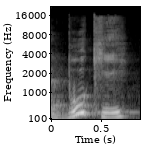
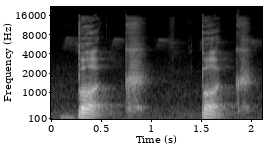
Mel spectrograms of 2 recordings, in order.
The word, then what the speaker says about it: book: Então, a pronúncia dessa palavra aqui não é book e nem book, mas book.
